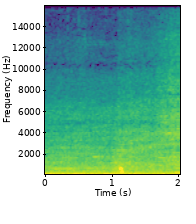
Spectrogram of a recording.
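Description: Steady low rumble of passing road traffic, with no single event standing out.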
